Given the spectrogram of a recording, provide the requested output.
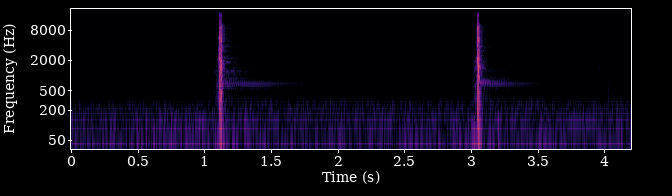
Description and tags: Hitting Metal.R
Hitting metal several times
Metal, clank, sound-effect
